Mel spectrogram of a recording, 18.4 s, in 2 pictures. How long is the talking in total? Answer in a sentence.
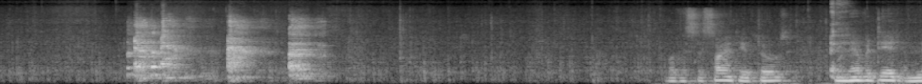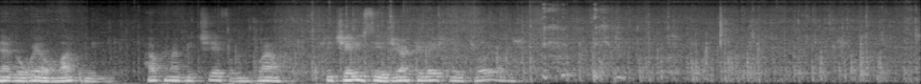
The talking can be heard for 8 seconds in total.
